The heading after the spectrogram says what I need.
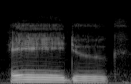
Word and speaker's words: Hajduk: That's how we pronounce the hockey player Hajduk. Hajduk.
